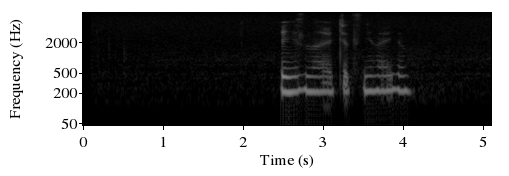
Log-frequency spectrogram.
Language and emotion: Russian, sad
